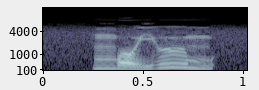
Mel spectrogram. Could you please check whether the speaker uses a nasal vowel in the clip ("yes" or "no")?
no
